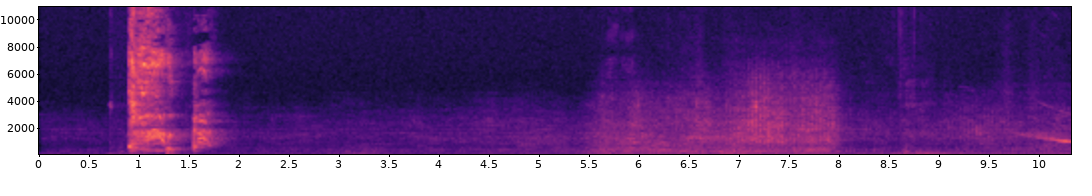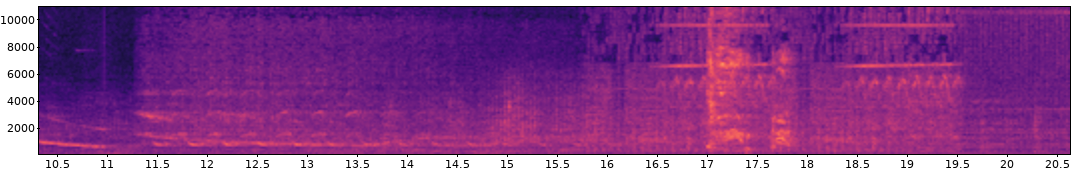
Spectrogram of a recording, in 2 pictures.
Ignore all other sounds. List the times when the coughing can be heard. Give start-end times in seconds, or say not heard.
0.7-1.8, 16.8-18.3.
